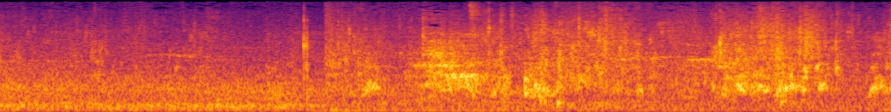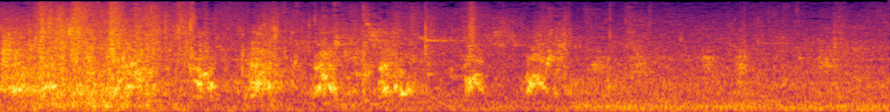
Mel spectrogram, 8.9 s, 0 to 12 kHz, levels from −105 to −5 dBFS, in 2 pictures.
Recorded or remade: remade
